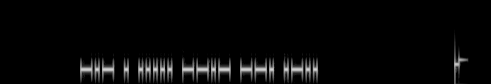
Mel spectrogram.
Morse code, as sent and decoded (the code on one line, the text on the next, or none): -.- . ..... --.- --. .-..
KE5QGL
